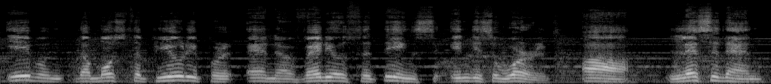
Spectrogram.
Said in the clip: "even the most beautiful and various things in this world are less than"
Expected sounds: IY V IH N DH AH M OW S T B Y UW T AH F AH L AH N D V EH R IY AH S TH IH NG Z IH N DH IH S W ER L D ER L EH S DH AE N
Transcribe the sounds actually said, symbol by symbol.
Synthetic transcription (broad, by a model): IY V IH N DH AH M OW S T B Y UW T AH F AH L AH N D V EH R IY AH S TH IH NG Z IH N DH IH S W ER L D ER L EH S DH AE N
